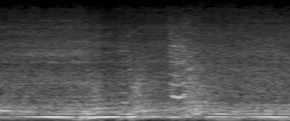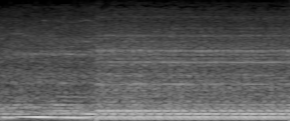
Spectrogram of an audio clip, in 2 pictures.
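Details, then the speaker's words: Cobra after new belt fitted: engine revs then settles to steady idle with a faint dry whir, a rub up front; owner thinks it's the alternator again, wondering if a bearing damaged by over-tightening. "Alright guys, so that noise, I was having a hard time like troubleshooting it, figuring out where it's coming from. I'm pretty sure I found out where it's coming from. I think it's the alternator again."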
